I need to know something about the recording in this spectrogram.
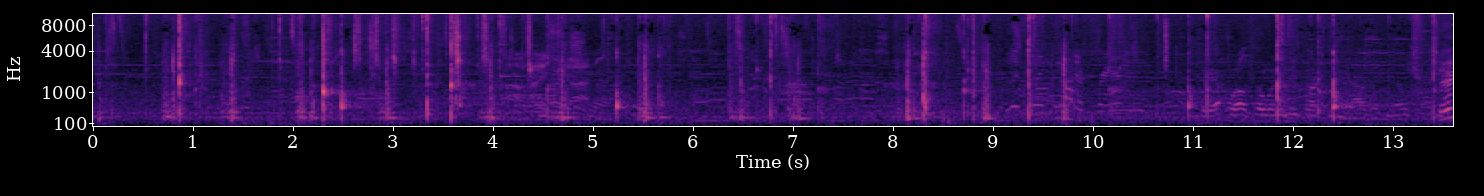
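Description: Paddles hit a plastic ball with sharp pops, again and again, outdoors.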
